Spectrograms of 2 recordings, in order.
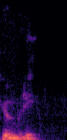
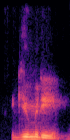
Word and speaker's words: Гюмри: Ударение на последнее слово, Гюмри. – Гюмри, да.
